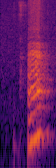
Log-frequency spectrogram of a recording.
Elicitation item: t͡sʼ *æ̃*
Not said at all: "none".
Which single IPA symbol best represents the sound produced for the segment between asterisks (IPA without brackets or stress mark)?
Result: æ̃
